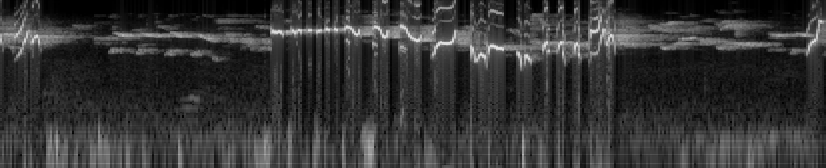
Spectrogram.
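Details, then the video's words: Relaxed ngeplong song of an Oriental magpie-robin, played to provoke emotion and breeding urge in other birds. A soft, wavering whistle opens, then a loud burst of ringing whistles and clipped chirps in rapid succession, ending in a single rising note. "TERAPI AWAL KACER NGEPLONG SANTAI COCOK BUAT MANCING EMOSI DAN BIRAHI AGAR KACER CEPAT GACOR"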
